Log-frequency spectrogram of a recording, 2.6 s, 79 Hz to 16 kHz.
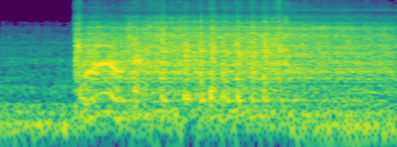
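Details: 2007-2012 Chevy Tahoe no-start, starting fluid sprayed into throttle body: engine catches abruptly, runs roughly a couple of seconds then dies; no fuel delivery, U100 lost communication with PCM/ECM, ECM fault.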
